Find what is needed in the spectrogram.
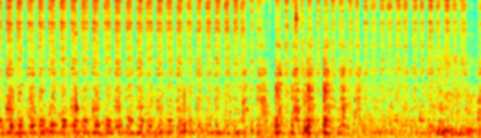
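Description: Green coloured pencil shading back and forth on paper, colouring in an area: a faint, quick, even rhythm of about six strokes a second.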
